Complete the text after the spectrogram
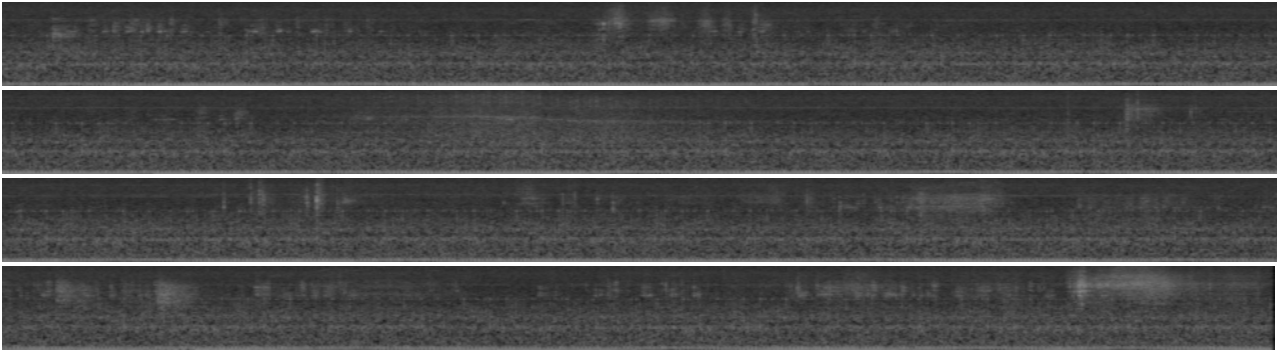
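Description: Tyres roll on an asphalt road.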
